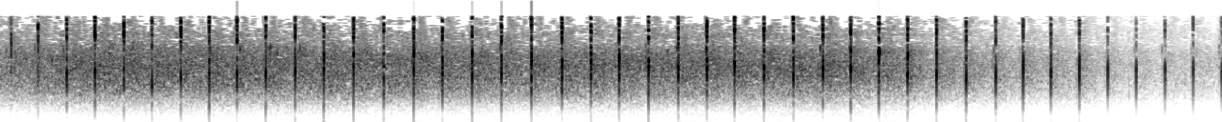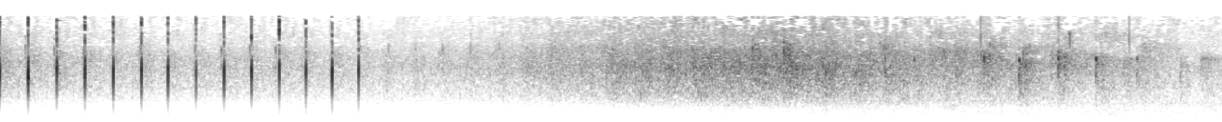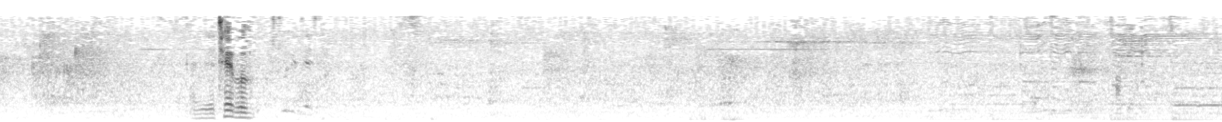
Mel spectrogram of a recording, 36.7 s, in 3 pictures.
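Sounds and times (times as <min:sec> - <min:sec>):
audience applause and clapping: 0:00.0 - 0:25.8
speech: 0:26.7 - 0:27.1.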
